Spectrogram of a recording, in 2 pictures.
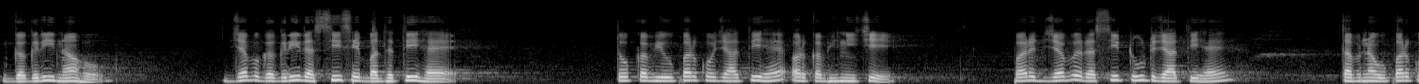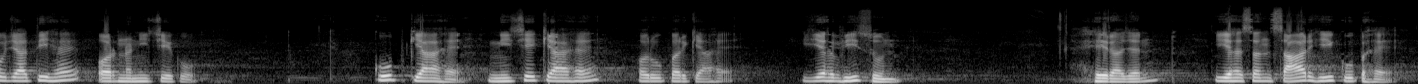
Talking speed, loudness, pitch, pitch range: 115 wpm, -16 LUFS, 155 Hz, 145-180 Hz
